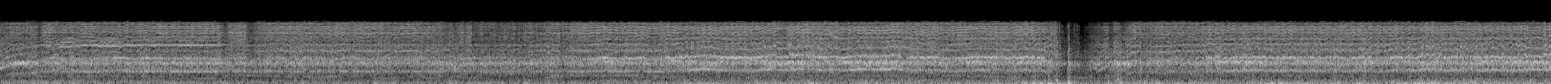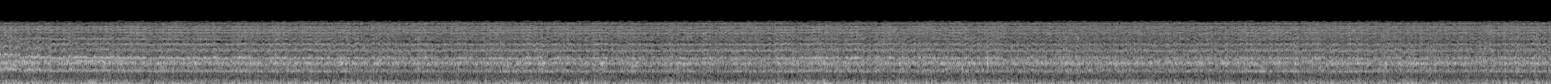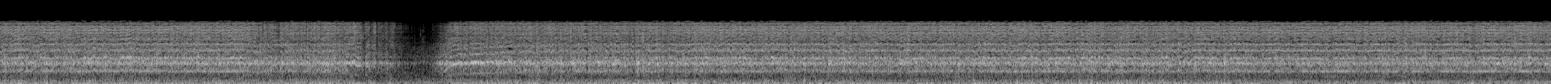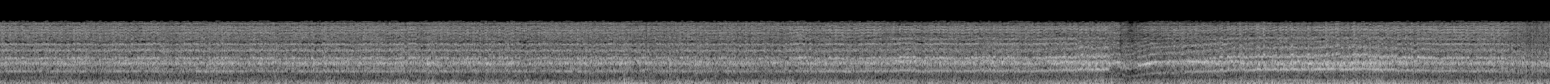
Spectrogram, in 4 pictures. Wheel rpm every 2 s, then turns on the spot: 140, 160, 160, 160, 160, 120, 160, 160, 160, 160, 160, 160, 160, 160, 160, 160, 160, 100, 150, 160, 160, 160, 160, 160, 160, 160, 160, 160, 160, 150, 160.
none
